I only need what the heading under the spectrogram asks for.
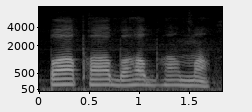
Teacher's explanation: जो प वर्ग होता है, प, फ, ब, भ, म, इन पांचों का उच्चारण ओष्ठ से होता है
